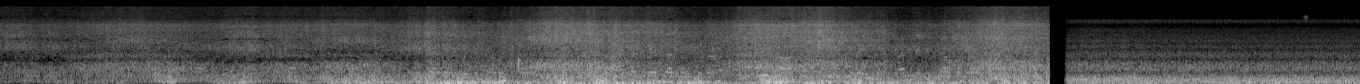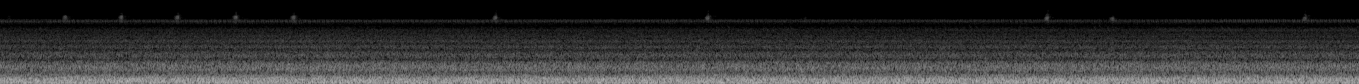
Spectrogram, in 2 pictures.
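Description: Wind buffeting the microphone over choppy reservoir water, swelling in gusts for about ten seconds. After an abrupt cut comes a steady, unchanging rush of floodwater pouring through the open spillway gates of the Nagarjuna Sagar dam.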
